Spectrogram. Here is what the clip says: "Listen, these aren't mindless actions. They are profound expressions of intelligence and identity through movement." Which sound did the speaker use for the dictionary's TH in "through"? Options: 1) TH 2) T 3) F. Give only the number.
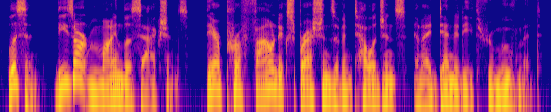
1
